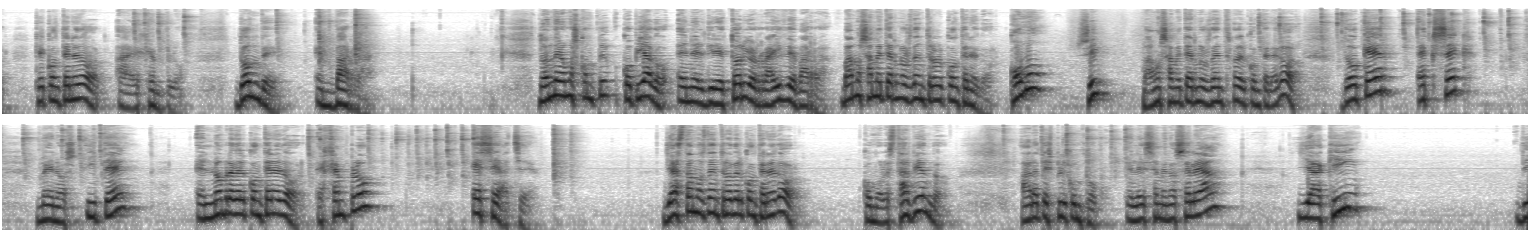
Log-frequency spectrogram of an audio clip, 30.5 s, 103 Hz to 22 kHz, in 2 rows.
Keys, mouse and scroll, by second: 1.1-2.0 typing, 3.2-3.5 typing, 12.3-16.5 typing, 18.2-20.4 typing, 20.8 Return, 25.4-27.0 typing.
